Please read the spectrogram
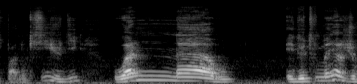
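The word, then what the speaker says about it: والنار: Donc là, on voit que j'ai prononcé ni Hamzatul Wasl, ni la lettre Lam.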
